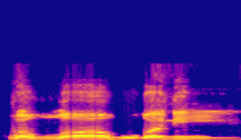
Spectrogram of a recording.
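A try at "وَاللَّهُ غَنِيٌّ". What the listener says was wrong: ini kepanjangan ininya kepanjangan n i y i tapi enggak boleh panjang tekan yang keras G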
